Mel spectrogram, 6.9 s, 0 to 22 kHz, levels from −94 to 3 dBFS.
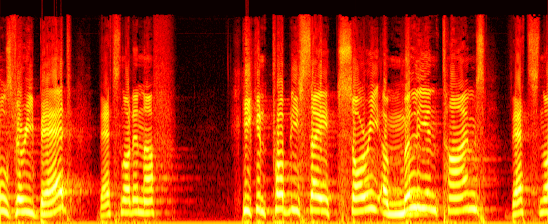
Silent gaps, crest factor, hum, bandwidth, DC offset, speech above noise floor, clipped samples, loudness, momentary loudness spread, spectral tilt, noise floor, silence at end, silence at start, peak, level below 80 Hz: none; 10 dB; none; 17 kHz; 2%; 46 dB; under 0.1%; -10 LUFS; 10 LU; -5 dB/octave; -55 dBFS; 0 s; 0 s; 0 dBFS; -34 dBFS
